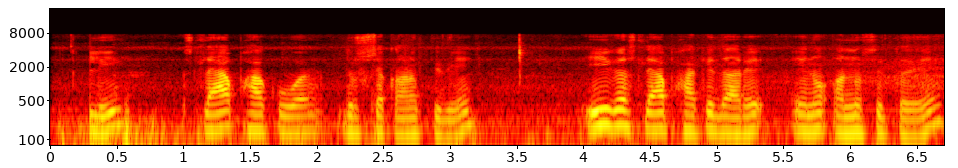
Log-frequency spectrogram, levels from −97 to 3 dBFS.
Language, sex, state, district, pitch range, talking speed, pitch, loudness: Kannada, male, Karnataka, Dharwad, 130-150 Hz, 90 wpm, 140 Hz, -30 LUFS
